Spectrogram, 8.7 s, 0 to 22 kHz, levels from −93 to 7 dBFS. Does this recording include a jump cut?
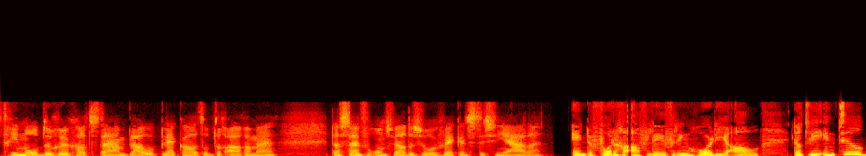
no; 0 cuts

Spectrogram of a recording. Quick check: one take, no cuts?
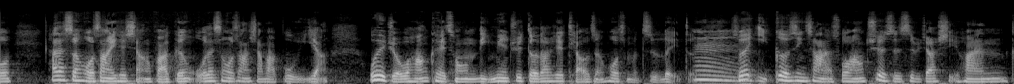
yes; 0 cuts

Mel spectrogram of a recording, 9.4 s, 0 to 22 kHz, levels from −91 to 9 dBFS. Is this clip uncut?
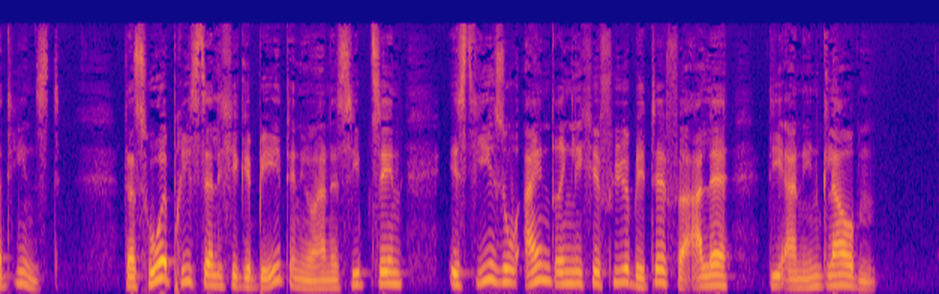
yes; 0 cuts

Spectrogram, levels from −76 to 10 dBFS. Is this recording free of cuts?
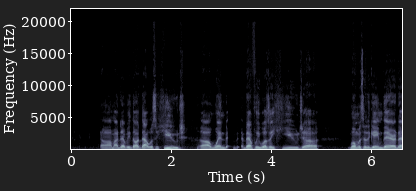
yes; 0 cuts

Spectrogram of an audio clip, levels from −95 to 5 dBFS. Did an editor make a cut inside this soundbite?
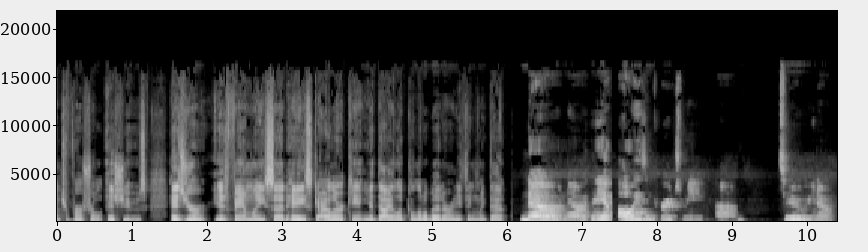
yes; 3 cuts; at 2.3 s, 4.7 s, 7.4 s

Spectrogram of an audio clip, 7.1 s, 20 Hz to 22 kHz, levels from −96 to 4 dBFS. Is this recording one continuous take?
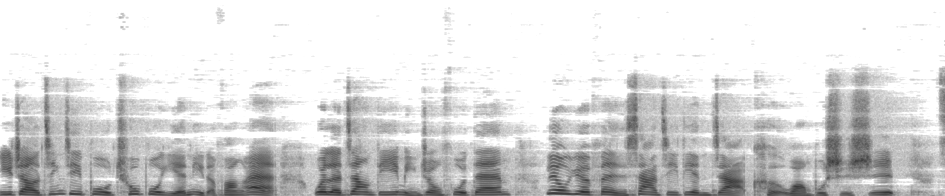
yes; 0 cuts

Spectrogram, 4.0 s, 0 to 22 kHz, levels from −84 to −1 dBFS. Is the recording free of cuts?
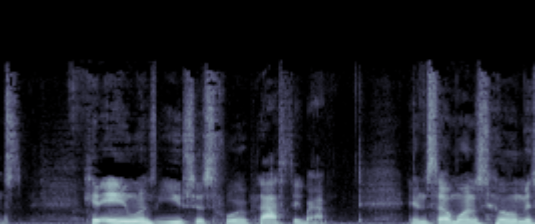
no; 2 cuts; at 1.1 s, 2.3 s

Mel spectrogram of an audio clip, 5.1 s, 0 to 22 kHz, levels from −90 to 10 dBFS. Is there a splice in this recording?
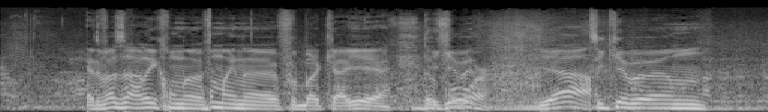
yes; 2 cuts; at 1.4 s, 3.9 s

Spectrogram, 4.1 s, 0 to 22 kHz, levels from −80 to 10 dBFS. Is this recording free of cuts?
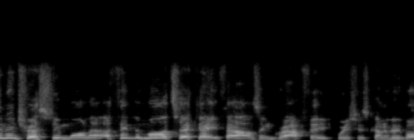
yes; 0 cuts

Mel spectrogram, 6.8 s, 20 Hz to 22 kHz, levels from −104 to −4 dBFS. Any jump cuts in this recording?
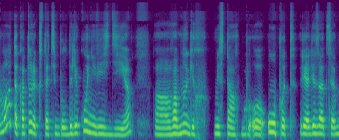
no; 0 cuts

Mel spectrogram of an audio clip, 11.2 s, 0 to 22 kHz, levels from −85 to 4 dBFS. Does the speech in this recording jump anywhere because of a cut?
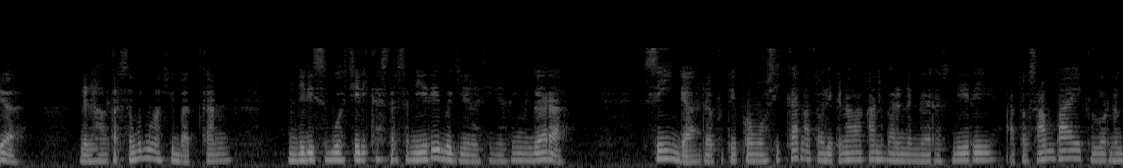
no; 0 cuts

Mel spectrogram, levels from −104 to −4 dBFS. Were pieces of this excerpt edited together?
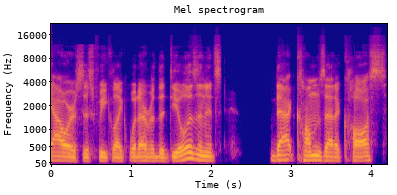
no; 0 cuts

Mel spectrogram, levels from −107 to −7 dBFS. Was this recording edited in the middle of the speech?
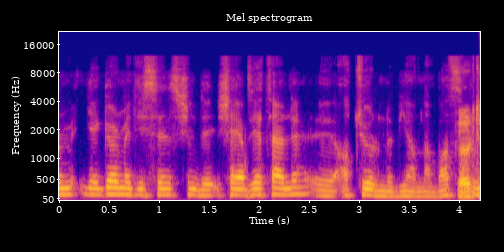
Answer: yes; 1 cut; at 1.9 s

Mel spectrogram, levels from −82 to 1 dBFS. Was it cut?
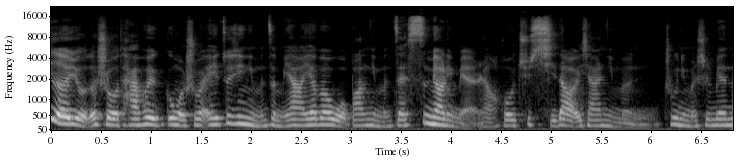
no; 0 cuts

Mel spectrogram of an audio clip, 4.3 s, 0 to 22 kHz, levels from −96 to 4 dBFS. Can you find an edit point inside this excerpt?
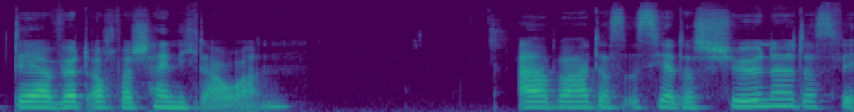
yes; 1 cut; at 1.0 s

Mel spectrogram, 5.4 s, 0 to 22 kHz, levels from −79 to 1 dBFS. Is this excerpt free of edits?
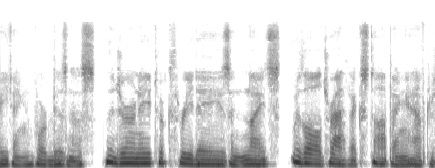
no; 2 cuts; at 1.2 s, 3.6 s

